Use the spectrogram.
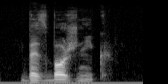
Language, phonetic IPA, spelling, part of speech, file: Polish, [bɛzˈbɔʒʲɲik], bezbożnik, noun, Pl-bezbożnik.ogg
